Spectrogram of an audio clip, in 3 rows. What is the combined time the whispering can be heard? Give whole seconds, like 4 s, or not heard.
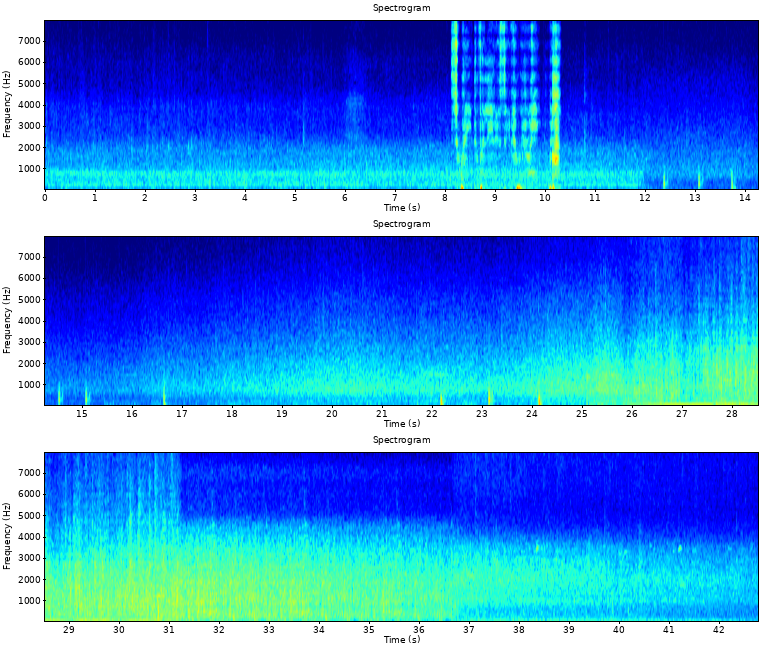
2 s.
